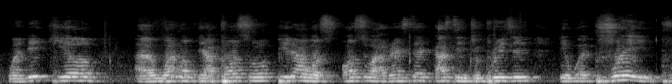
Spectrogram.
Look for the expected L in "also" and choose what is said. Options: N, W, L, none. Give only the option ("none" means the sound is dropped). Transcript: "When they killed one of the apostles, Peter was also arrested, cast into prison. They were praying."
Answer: L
